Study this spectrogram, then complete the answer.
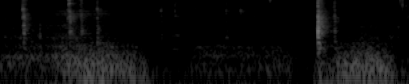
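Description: Keys clatter on a computer keyboard as a terminal command is typed for the vi text editor, quiet scattered clicks with a sharper final keystroke near the end, no talking.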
